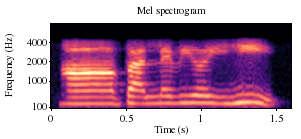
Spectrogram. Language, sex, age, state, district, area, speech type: Dogri, female, 18-30, Jammu and Kashmir, Udhampur, rural, conversation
